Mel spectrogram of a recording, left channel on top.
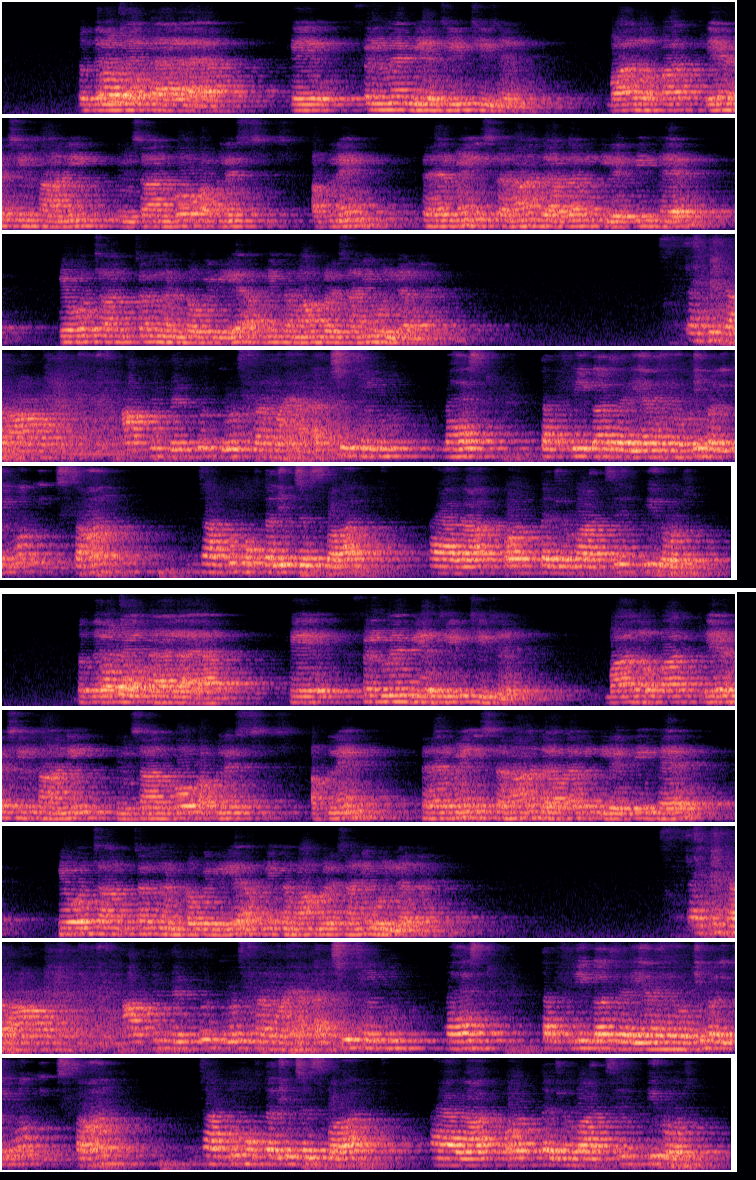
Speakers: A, on the right; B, on the left.
A: تو دل
B: اور
A: میں خیال آیا کہ فلمیں بھی عجیب چیز ہے بعض اوقات <unintelligible> ایک اچھی کہانی انسان کو اپنے اپنے شہر میں اس طرح جا کر لیتی ہے کہ وہ چان چند گھنٹوں کے لیے اپنی تمام پریشانی بھول جاتا ہے
B: صحیح کہا آپ نے بالکل درست فرمایا اچھی فلم محض تفریح کا ذریعہ نہیں ہوتیں بلکہ وہ انسان انسان کو مختلف جذبات خیالات اور تجربات سے بھی روش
